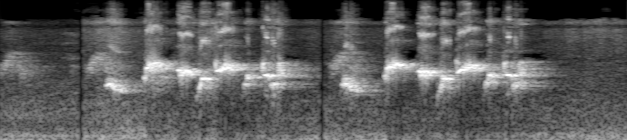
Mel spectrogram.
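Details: Training recording of red-whiskered bulbul doubled-phrase song in 'lak wai' style: a rich, bubbly phrase of quick descending notes sung twice in succession, clear and loud.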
